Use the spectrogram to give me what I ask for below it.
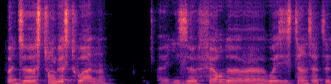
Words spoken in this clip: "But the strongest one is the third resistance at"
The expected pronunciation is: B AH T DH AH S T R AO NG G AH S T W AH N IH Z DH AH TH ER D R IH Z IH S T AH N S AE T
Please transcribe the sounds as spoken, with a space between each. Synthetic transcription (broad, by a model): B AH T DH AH S T R AO NG G AH S T W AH N IH Z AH F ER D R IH Z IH S T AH N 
